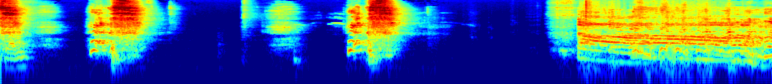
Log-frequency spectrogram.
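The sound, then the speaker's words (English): A series of loud sneezes in quick succession, each preceded by a short sharp intake of breath, ending with a longer, noisy, sustained burst. “That's exactly how I sneeze.”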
